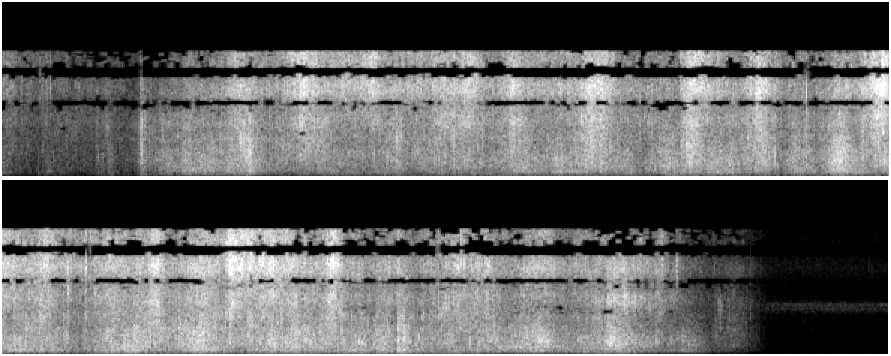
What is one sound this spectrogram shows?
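Grain pours out of a sack and patters onto dry leaves.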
